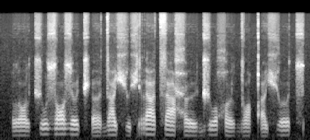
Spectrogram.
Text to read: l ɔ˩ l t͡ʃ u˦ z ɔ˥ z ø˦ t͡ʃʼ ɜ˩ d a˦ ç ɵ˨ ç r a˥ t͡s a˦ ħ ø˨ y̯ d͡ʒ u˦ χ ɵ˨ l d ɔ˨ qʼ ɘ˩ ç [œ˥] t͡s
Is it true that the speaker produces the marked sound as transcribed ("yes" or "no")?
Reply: no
